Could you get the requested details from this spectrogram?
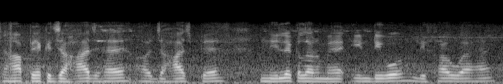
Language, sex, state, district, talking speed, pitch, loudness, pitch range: Hindi, male, Jharkhand, Palamu, 165 wpm, 140 Hz, -18 LUFS, 135-145 Hz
